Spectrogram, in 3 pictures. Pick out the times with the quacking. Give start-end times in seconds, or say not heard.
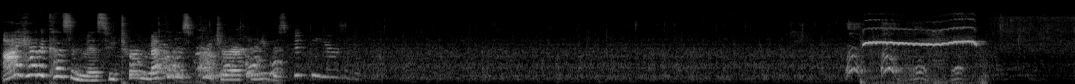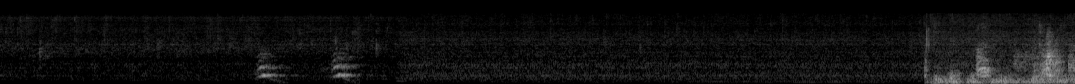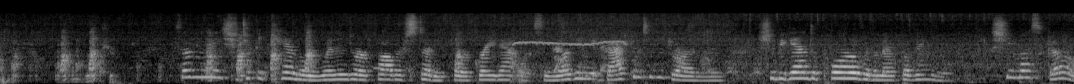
20.9-27.4.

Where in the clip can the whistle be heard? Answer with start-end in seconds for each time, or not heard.
8.6-9.9, 26.6-27.9.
